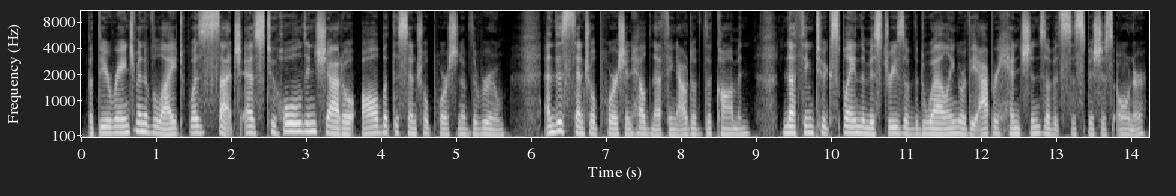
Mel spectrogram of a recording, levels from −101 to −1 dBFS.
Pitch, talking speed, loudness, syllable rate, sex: 155 Hz, 185 wpm, -20 LUFS, 5.1 syllables/s, female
